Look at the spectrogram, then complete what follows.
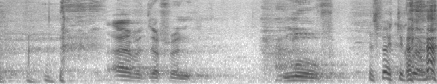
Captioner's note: all laugh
